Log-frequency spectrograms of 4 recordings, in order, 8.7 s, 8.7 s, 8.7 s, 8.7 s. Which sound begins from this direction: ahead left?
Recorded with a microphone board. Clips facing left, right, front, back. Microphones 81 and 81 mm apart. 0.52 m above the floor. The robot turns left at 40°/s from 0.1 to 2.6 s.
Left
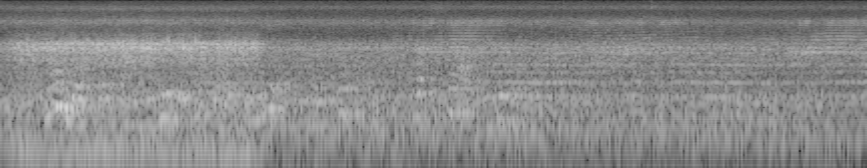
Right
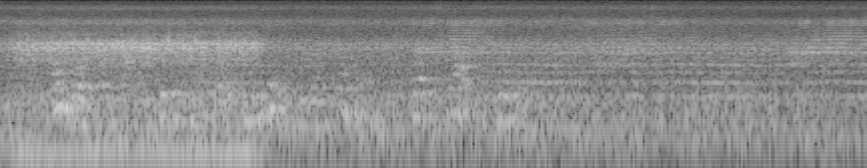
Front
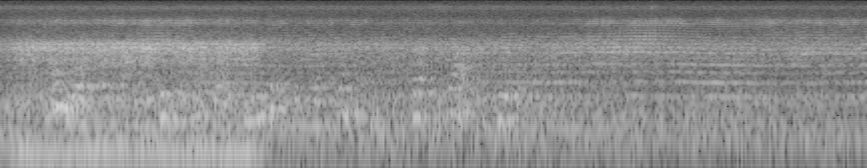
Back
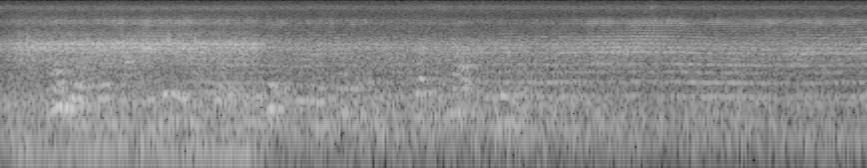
A woman speaking, at 0.4 s.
